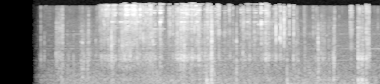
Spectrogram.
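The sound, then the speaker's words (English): Keys jangle and scrape in the top and bottom locks of a heavy apartment door, a steady metallic rattling with sharper clicks and clinks as the locks are worked, fairly loud and with no one speaking. “You have to kind of twist the top lock just the right way and the bottom lock and then kind of push with your shoulder.”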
